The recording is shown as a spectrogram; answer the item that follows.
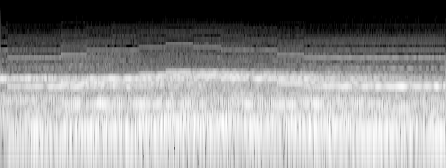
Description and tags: C pentatonic loop
A loop in c amjor using the pentatonic scale
drone, loop, pentatonic, childlike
